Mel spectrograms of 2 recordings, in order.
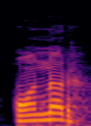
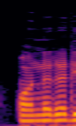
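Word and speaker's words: honour: में H silent है ऑनर ऑनर सब में एच साइलेंट है सब में वोव साउंड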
